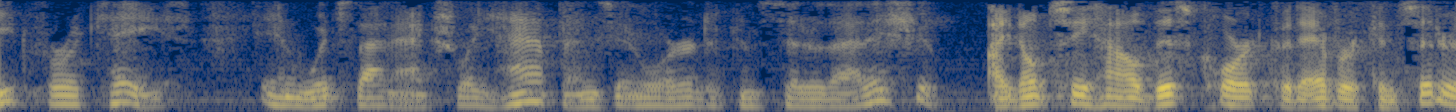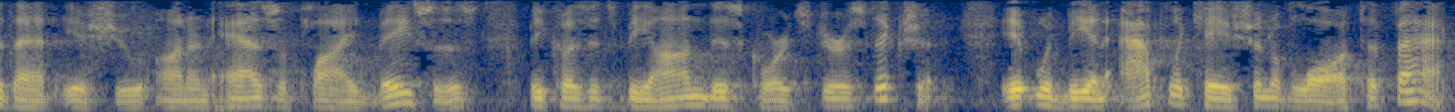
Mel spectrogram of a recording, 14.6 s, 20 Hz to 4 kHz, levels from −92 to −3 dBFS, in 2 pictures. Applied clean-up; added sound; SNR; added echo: none; none; none; none.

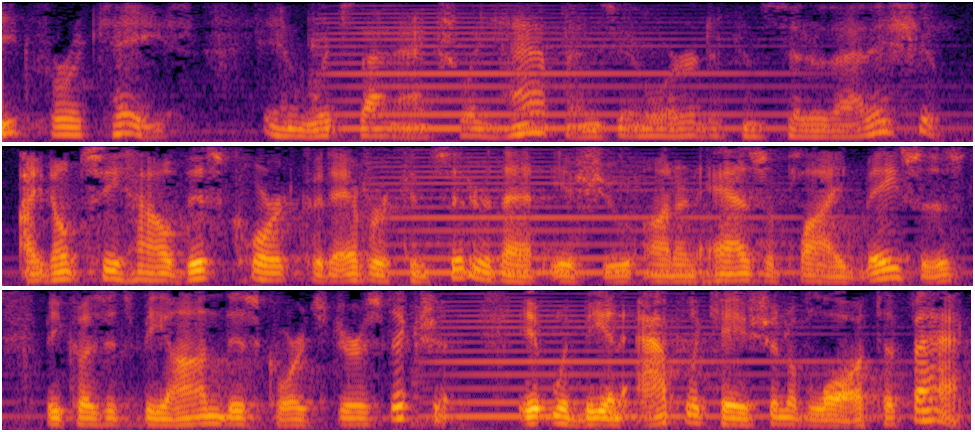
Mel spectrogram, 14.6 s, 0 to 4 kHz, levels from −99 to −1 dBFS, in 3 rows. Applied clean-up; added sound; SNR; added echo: none; Bowed string instrument; 14 dB; none.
